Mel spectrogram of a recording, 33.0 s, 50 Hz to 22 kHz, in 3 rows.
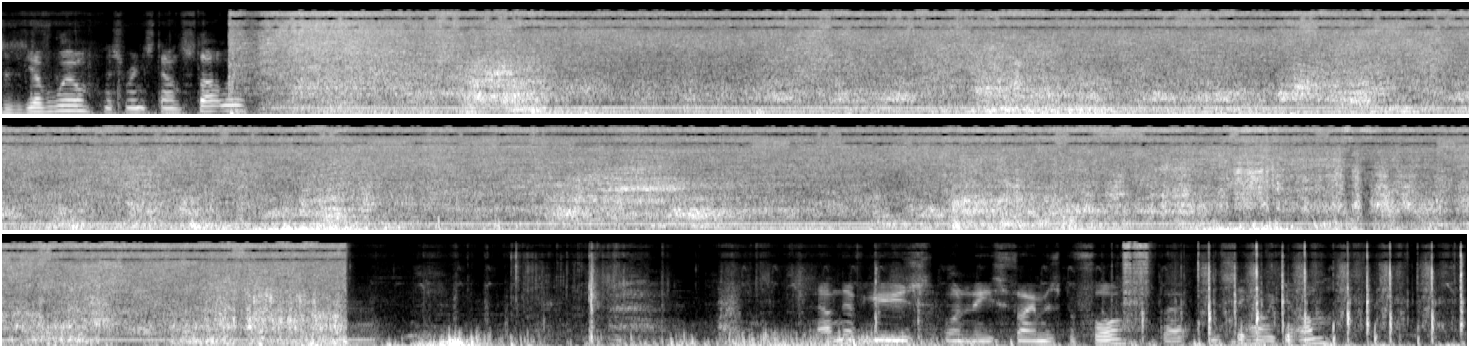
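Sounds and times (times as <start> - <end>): pressure washer spray hissing: 1.7 - 24.6
pressure washer machine hum: 1.7 - 24.7.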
